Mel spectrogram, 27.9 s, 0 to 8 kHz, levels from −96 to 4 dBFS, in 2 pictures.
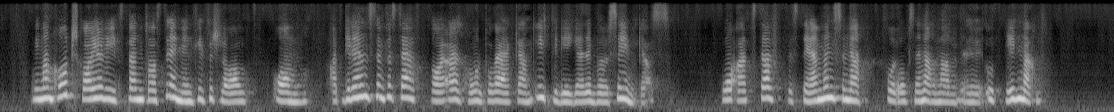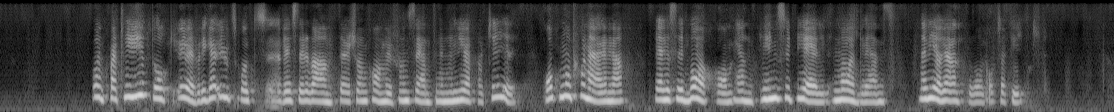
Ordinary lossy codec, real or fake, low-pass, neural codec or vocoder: none; fake; 7.2 kHz; codec, 16 kHz, 1 kbps, FreqCodec, smaller model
